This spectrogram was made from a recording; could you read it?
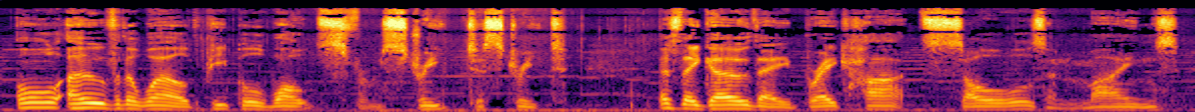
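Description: An actor playing a world-weary, haunted British stranger in an audio horror drama, speaking in a wry, brooding way with dramatic pauses. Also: male voice, medium pitch, animated, darkish tone, faint music behind. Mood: grave, brooding.

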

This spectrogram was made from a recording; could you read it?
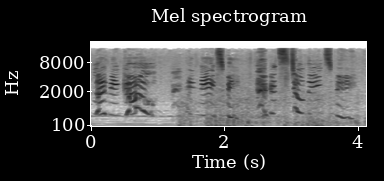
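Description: Horror audio drama: enthralled, hysterical woman, very high desperate screams, slow drawn-out cries. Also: expressive, heavy background noise, exaggerated voice. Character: hysterical young woman in thrall to something evil. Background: loud music and rain.

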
